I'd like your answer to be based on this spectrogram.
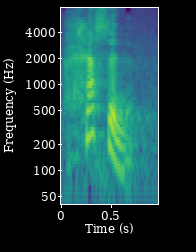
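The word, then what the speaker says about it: chesed (חסד): Now, the Old Testament word for this kind of love is a word pronounced chesed.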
